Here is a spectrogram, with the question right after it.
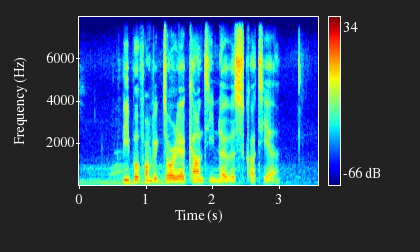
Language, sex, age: English, male, 20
